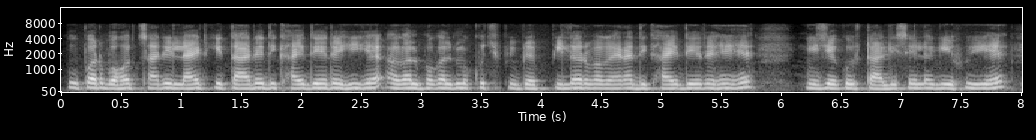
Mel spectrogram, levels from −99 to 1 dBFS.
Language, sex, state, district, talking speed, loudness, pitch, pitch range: Hindi, male, Rajasthan, Churu, 195 wpm, -17 LUFS, 180 Hz, 175-190 Hz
